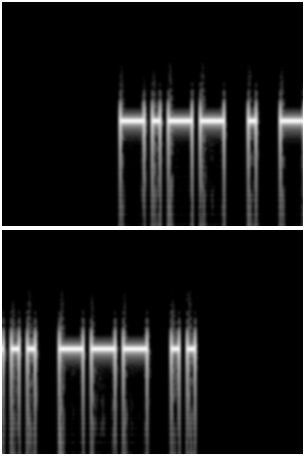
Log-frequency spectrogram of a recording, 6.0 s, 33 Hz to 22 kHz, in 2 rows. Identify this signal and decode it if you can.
Morse code, heard as a keyed tone, about 15 wpm, 700 Hz. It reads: YEDOI
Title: Code Groups - 5 Letters - 15wpm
